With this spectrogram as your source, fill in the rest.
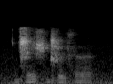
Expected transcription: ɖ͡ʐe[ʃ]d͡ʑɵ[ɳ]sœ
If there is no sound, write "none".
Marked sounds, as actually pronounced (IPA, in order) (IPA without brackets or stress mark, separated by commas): ʃ, ɳ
